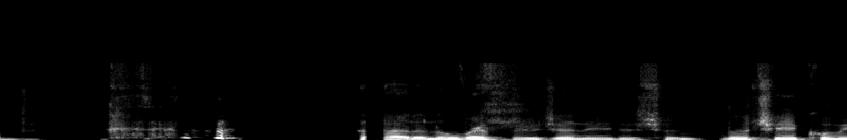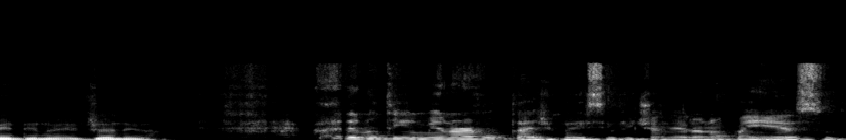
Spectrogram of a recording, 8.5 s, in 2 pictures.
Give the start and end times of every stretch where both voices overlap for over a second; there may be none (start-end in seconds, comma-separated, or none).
none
